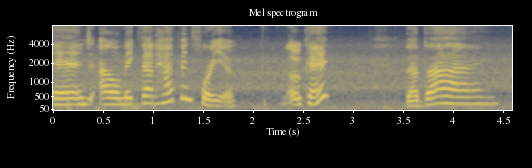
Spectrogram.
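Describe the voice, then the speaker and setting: Noticeable background noise sits under a woman's high-pitched voice. She speaks fairly slowly with ordinary pitch variation. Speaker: English teacher. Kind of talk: tutorial.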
